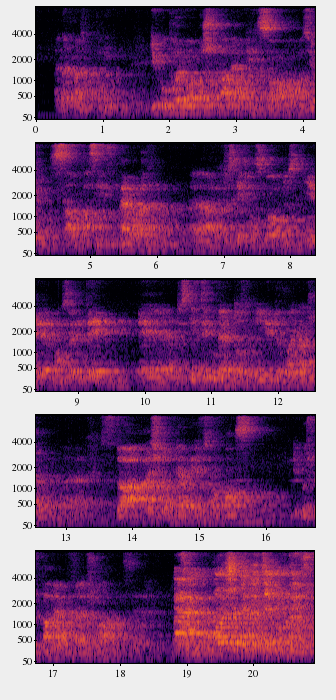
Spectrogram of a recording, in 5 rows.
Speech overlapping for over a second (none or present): present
